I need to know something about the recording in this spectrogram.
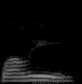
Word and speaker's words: Wali: And Wali with the emphasis on the second syllable, is bringing it in, taking that place that's inside that deep wisdom place of friendship, deepest friendship, warmth.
